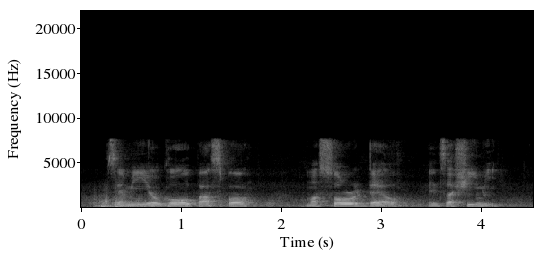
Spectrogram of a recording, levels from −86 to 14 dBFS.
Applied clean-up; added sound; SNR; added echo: none; Thunder; 10 dB; none.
